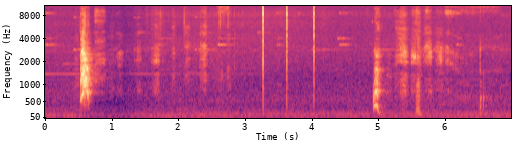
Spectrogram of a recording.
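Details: Pomeranian dog indoors on July 26, 2021, growling and barking at the air: one sharp, loud bark early on, then faint soft sounds, a few clicks, and a second bark followed by quieter yips.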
